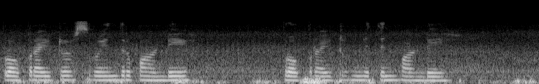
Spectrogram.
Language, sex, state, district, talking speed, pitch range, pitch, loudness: Hindi, female, Chhattisgarh, Raipur, 65 wpm, 185-195 Hz, 195 Hz, -16 LUFS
